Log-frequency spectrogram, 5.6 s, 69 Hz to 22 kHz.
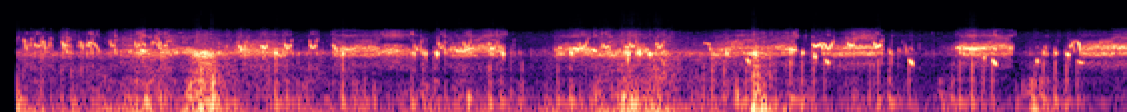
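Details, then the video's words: Tawny owl at a nest in Estonia on the evening of 4 May 2013, during a food delivery of an insect: dense, rapid, harsh chattering notes in overlapping bursts, with low rumbling noise beneath. "TawnyOwl 2013-05-04-21h09m - food again , insect"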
